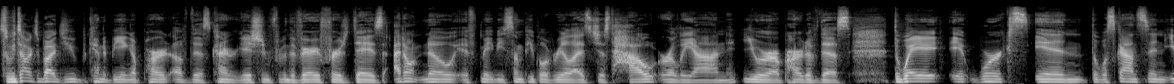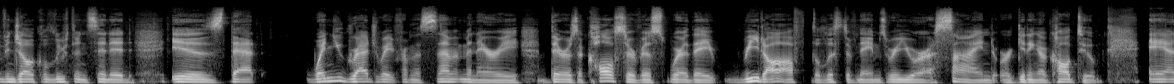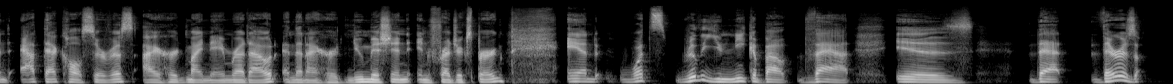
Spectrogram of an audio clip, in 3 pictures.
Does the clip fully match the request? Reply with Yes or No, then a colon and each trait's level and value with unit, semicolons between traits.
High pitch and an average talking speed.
No: low, 110 Hz; average, 180 wpm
